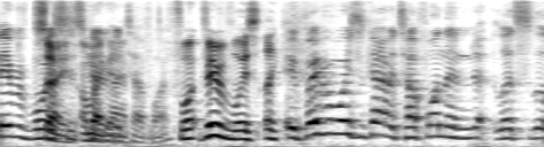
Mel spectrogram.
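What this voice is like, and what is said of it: Usual voice. Nothing is said of it.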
